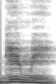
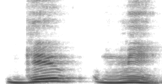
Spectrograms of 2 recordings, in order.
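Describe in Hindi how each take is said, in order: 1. v की ध्वनि पूरी तरह छोड़ दी जाती है। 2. v की ध्वनि साफ़ तौर पर उच्चारित होती है। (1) "वी को हटा देंगे" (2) "गिव मी को शॉर्ट में"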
